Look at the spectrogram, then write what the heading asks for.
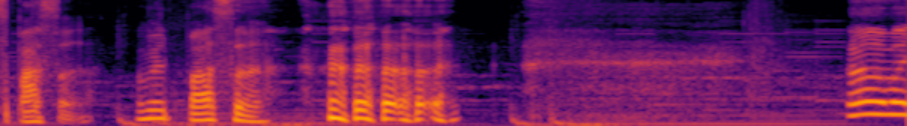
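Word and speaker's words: Barça: I'm at bias. Oh. Well, I don't know. I was got too excited there and I butchered the name. It's Barca.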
